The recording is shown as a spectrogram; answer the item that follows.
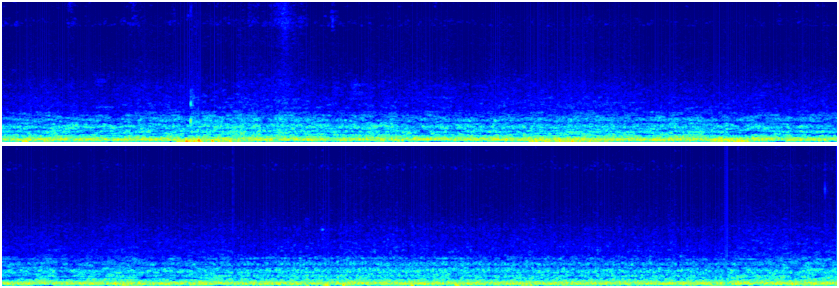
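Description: A steady background noise runs throughout, with a few soft low bumps, the clearest about a second and a half in and again past five seconds, from makeup items being handled close to the microphone.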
